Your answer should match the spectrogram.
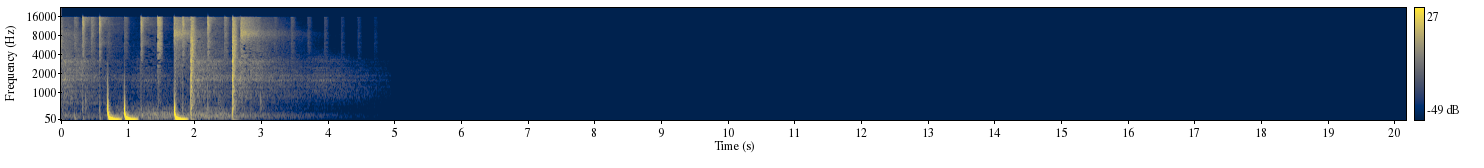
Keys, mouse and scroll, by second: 0.1 Tab, 1.2 Tab, 4.1 click, 5.7-11.9 middle drag.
